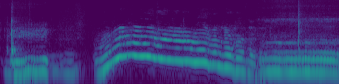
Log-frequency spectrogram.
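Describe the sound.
A person imitates a yeti call, likened to a Chewbacca noise: a short throaty burst, a brief pause, then a long loud howl that swoops up and slowly slides down into a lower, gravelly moan.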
